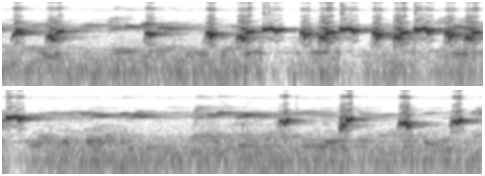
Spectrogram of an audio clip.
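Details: Yellow-vented bulbul in full, lively song used as a lure to set other bulbuls singing: a fast tumbling run of gurgling whistles, then a pause of softer notes before more bubbly phrases resume.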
